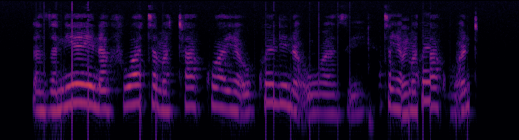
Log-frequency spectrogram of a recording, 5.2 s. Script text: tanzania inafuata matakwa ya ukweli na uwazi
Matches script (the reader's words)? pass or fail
fail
